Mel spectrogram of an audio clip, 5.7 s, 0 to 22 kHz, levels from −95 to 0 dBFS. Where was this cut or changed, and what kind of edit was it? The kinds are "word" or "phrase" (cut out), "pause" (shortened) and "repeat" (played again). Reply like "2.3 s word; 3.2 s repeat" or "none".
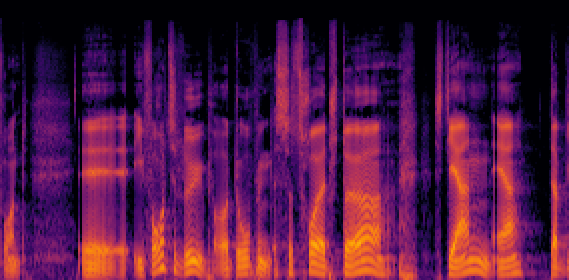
2.1 s word; 2.7 s word; 3.3 s word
